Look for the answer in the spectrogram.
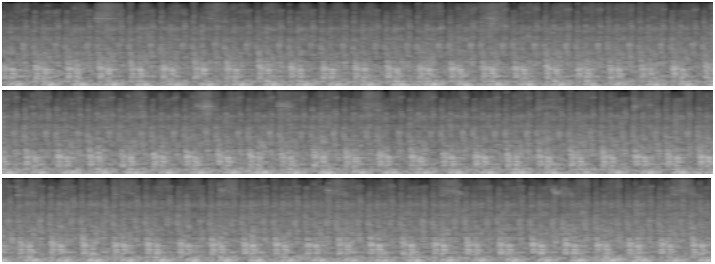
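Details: Ford Fiesta petrol engine at idle, bought as mechanical fault, sniff test showing no exhaust gas in coolant: regular thumping stumble about three beats a second, a cylinder missing, traced to a burnt valve.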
